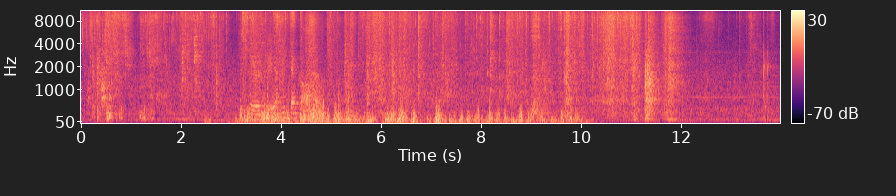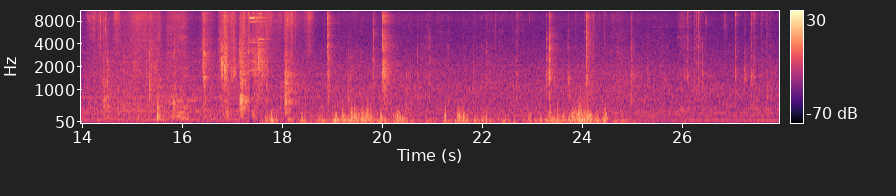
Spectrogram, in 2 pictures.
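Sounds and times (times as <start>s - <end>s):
plastic bags crinkling: 0.0s - 12.2s.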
